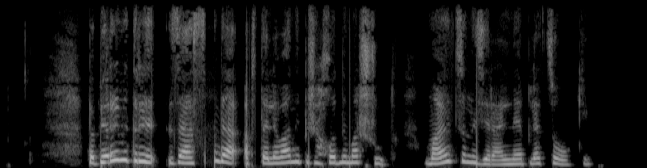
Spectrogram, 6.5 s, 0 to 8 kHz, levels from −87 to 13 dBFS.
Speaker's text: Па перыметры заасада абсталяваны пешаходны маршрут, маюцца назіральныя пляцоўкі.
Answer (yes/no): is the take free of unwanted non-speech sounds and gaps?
no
